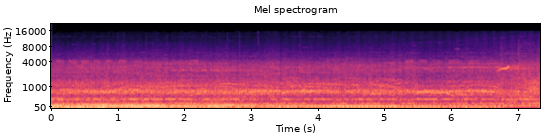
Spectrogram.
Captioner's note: crowd shouting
